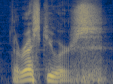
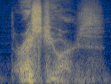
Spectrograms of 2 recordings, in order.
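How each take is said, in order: First: Low soft naming of the rescuers. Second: "The rescuers" whispered, no voice; whispering. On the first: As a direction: drop to a quiet "rescuers". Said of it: "the rescuers whispered repeat". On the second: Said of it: "repeated as a whisper". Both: Shown as a demonstration.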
